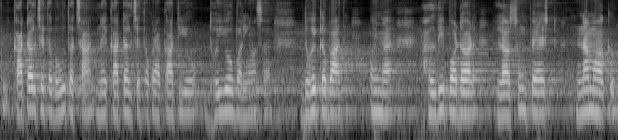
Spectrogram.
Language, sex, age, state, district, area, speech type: Maithili, female, 30-45, Bihar, Supaul, urban, spontaneous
